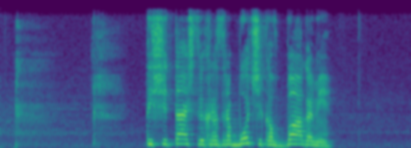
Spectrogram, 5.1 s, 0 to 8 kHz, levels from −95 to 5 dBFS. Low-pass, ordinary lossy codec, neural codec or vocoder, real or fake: 7.2 kHz; none; none; real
